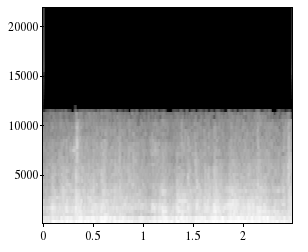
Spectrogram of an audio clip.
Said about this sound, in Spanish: Disculpen el ruido, pero es que son los arrastres, para que quede más despejado la zona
